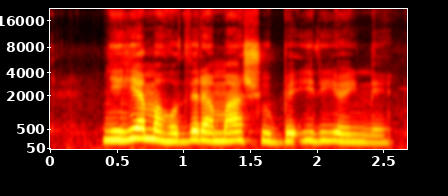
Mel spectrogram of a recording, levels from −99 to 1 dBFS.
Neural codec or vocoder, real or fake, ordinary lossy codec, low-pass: none; real; none; none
